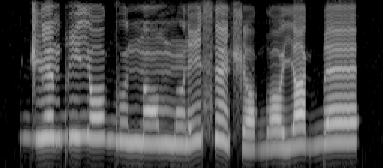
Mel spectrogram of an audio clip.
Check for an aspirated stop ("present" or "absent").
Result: absent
